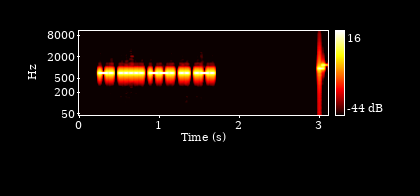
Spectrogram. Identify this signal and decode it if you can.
Morse code, heard as a keyed tone, about 33 wpm, 700 Hz. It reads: N5GIR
